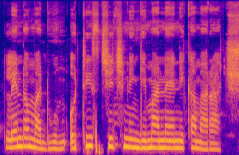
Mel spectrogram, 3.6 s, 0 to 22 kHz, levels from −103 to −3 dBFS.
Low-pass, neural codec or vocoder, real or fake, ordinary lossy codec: none; vocoder, 44.1 kHz, 128 mel bands every 512 samples, BigVGAN v2; fake; none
